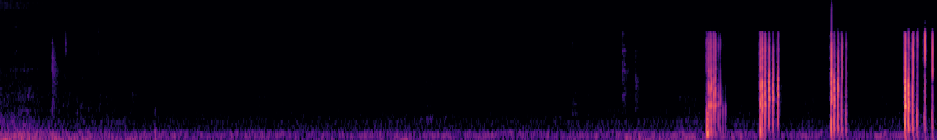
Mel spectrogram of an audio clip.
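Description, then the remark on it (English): After a stretch of low background rumble, a run of four or five loud, sharp fart sound effects blurts out in quick, uneven succession near the end, with no talking. “Let me hear some fart drops.”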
